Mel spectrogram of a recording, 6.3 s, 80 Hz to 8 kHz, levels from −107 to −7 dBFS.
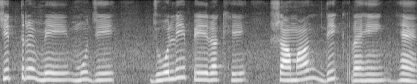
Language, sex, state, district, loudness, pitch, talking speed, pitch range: Hindi, female, Madhya Pradesh, Katni, -19 LUFS, 235 Hz, 95 wpm, 225-255 Hz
